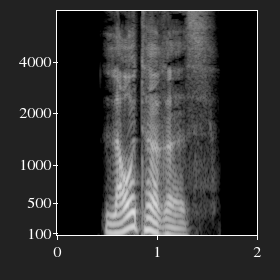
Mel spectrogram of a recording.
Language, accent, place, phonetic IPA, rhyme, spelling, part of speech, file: German, Germany, Berlin, [ˈlaʊ̯təʁəs], -aʊ̯təʁəs, lauteres, adjective, De-lauteres.ogg
- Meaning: strong/mixed nominative/accusative neuter singular comparative degree of laut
